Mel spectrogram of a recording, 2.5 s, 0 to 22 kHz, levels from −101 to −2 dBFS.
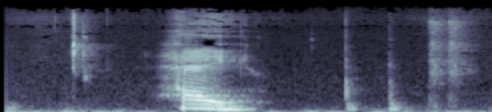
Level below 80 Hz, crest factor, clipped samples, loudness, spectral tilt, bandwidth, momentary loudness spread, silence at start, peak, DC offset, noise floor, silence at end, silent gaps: -46 dBFS; 20 dB; under 0.1%; -17 LUFS; -5.5 dB/octave; 15.5 kHz; 26 LU; 0.05 s; 0 dBFS; under 0.1%; -36 dBFS; 0.1 s; none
